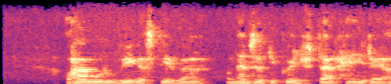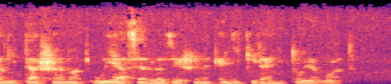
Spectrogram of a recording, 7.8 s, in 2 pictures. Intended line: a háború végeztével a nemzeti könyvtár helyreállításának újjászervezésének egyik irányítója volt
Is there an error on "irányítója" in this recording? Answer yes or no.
no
